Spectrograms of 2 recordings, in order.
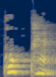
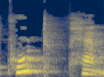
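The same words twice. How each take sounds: First: ফুট said "pup" before fan; assimilated T. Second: Said in the usual way. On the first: Shown as a demonstration. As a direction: turn the t ending ফুট into p. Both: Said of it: "এটা উচ্চারণ হবে".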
